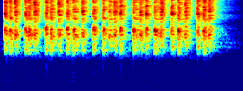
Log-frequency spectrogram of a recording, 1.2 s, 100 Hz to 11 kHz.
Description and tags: ratchet small04
Small ratchet samples. This is the most common size used in orchestras and elsewhere.
orchestral, percussion, rachet, ratchet, special-effect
